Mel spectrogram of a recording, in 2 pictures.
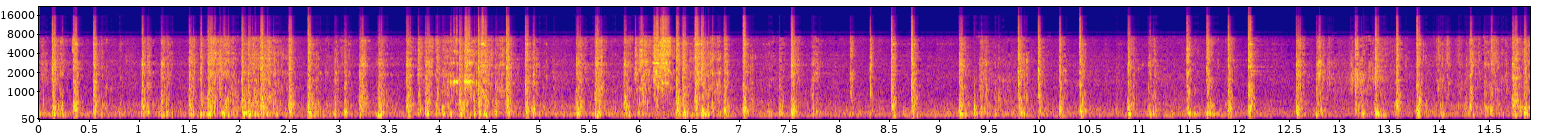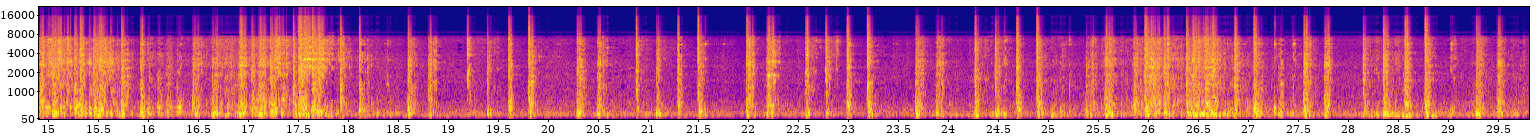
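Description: Freight train of empty intermodal well cars rolling past close by: a fast, irregular, continuous clatter of steel wheels over the rail joints and rattling empty car frames over a steady rolling rumble, swelling and easing as the cars go by.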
